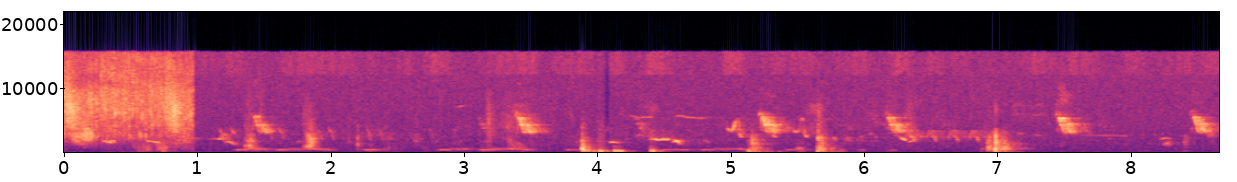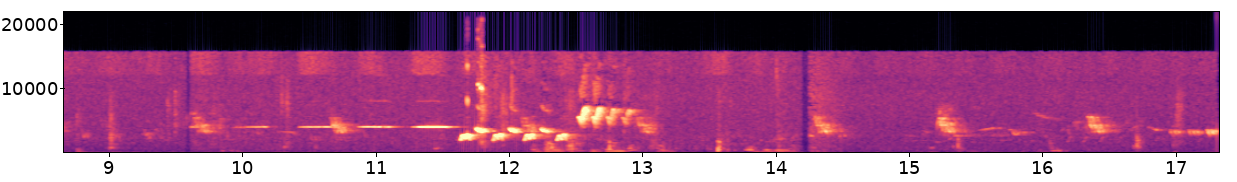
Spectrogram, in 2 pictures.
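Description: A wooden chair knocks and clatters as it is handled.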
